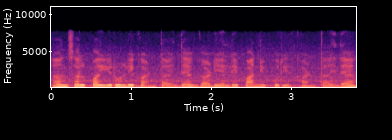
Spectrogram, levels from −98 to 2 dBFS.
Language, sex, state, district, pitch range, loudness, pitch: Kannada, female, Karnataka, Mysore, 200-220 Hz, -22 LUFS, 210 Hz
